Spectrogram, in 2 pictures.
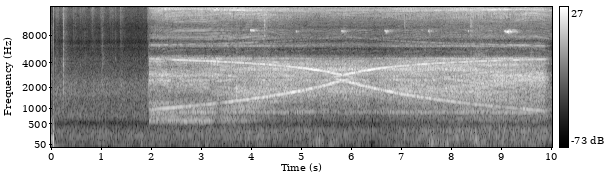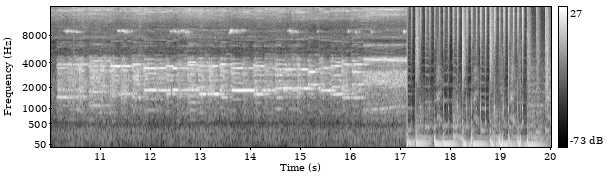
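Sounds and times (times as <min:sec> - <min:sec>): toy jet engine sound effect: 0:02.0 - 0:17.2.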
